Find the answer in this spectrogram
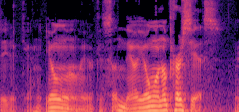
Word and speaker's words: Perseus: 이 친구는 영어로는 여기에 스트레스가 와가지고 pearl 이렇게 R을 이렇게 집어넣어야 돼요. Perseus 이렇게 있습니다. 페르세우스가 아니고.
